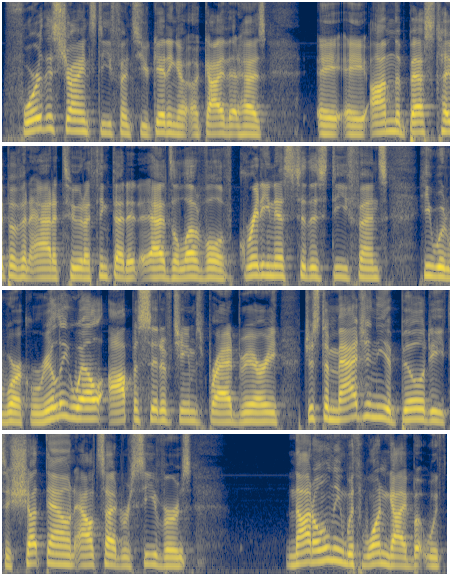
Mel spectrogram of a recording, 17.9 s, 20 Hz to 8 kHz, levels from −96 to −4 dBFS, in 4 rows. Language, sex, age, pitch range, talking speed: English, male, 20-39, 140-170 Hz, 185 wpm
